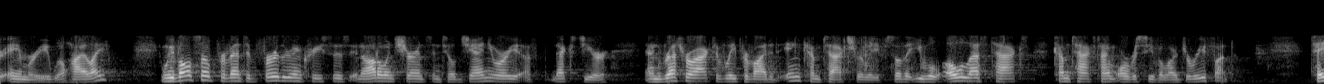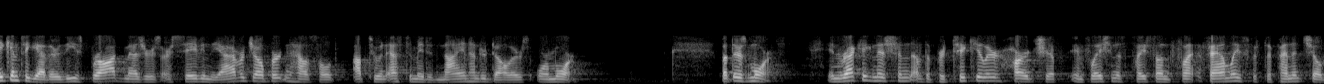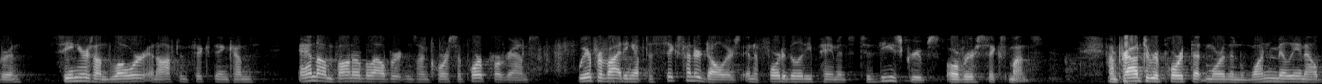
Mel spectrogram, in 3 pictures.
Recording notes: interactive telephone town hall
